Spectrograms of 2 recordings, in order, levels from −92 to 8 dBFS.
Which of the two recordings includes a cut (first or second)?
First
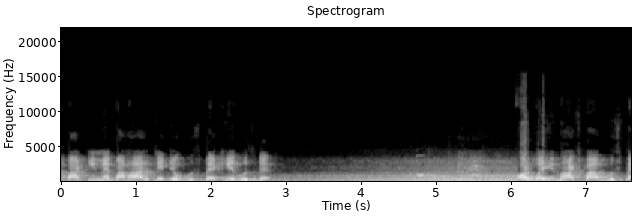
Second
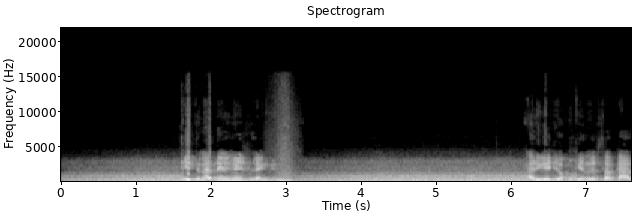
second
